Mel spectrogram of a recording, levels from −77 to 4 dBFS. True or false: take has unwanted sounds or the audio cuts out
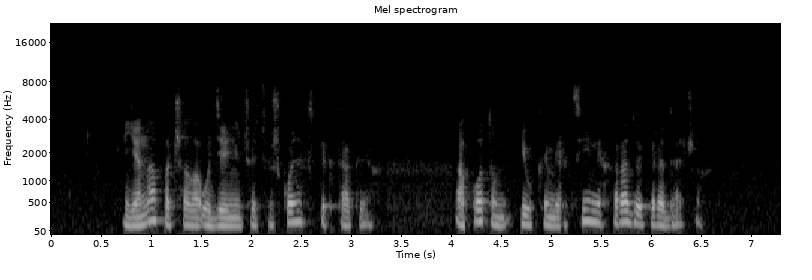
false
